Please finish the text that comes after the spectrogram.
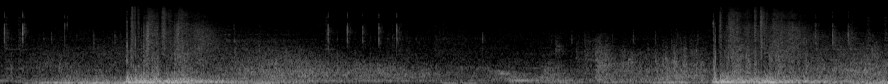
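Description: Naval gun salvos from the cruiser USS Cleveland in World of Warships: two loud, heavy booming volleys about six seconds apart, each with a sharp crack and rolling rumble, over a steady game ambience.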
